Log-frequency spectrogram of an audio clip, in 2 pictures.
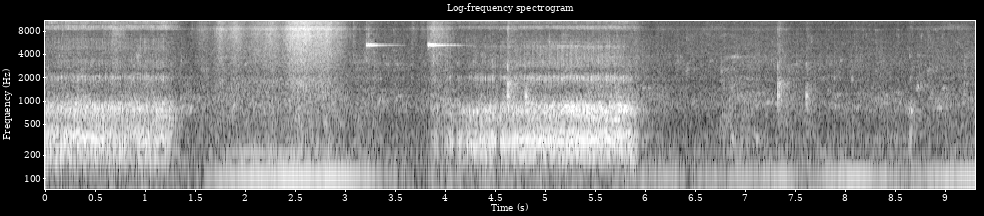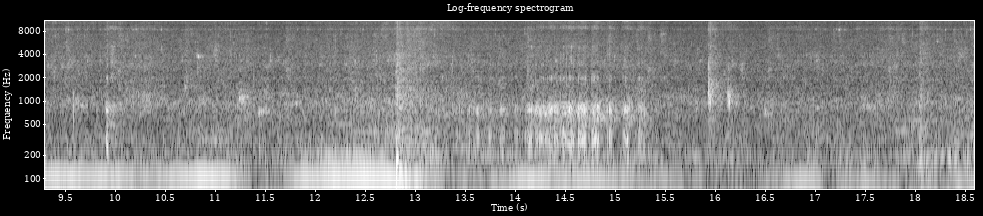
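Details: A sleeping dog: soft, low, rumbling snores in a quiet room, with a few louder rasping breaths early on; ordinary sleep snoring.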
